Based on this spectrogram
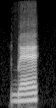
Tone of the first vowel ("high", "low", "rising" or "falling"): rising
